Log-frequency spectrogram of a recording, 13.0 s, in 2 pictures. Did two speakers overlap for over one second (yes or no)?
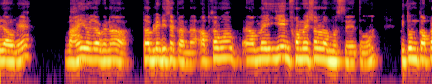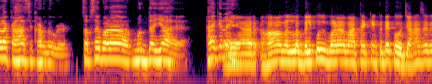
no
